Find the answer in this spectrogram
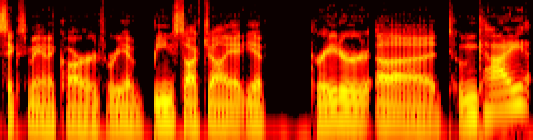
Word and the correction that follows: Tanuki: I think is how you pronounce it. – Tanuki, maybe? – Tanuki. Oh, yeah, it's a different one. – It's from Kamigawa, so it's got to be Tanuki.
